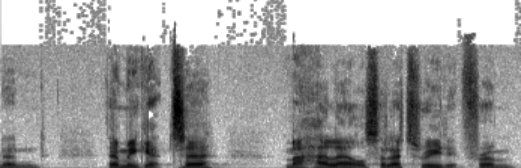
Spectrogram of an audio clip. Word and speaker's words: Mahalalel: And after he became the father of Jared, Mahalalel, that's how you pronounce it, lived 830 years and had other sons and daughters.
